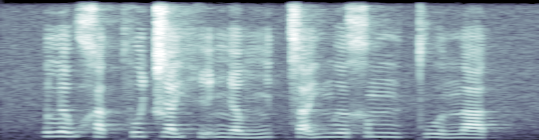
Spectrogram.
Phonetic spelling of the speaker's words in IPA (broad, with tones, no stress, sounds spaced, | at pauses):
l ə˨˦ w x a˨˩ t̚ f o˨˦ t͡ɕ a˨˩ j h ḭ˧˨ ə̯ ɲ a˨˩ w ɲ ɨ˦˥ t̚ s a̰˧˥ j m ɨ˧ ə̯ x ə˧ m n e˨˩ t̚ k w u˧˩ n a˨˩ t̚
